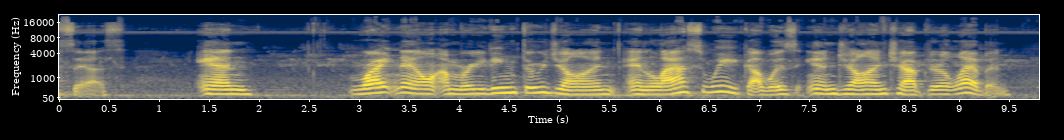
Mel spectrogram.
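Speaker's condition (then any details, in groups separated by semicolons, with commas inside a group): ALS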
